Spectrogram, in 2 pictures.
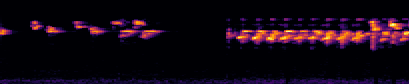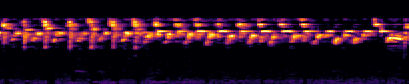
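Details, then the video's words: Yellow mutation European goldfinch singing strongly: a few short separate chirps open, then after a brief pause a dense, fast, unbroken run of tinkling twitters and buzzy trills continues high and bright to the end. "تغريد قوي و جميل🐦 لطفرة الحسون الاصفر"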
